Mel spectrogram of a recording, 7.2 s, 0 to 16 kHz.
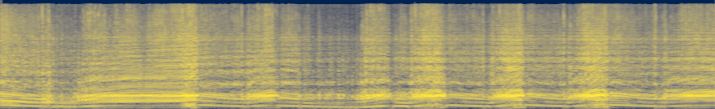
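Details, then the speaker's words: First start of a newly assembled 2054 engine (Fusca) after nearly a year's work: steady, busy air-cooled fast idle around 1200 rpm, kept high so parts seat in, with gear whir and light blips; healthy. "ele já está com uma marcha lenta de 1.200 não vou baixar marcha lenta agora vou colocar mais acelerada nele para as coisas irem no lugar"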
